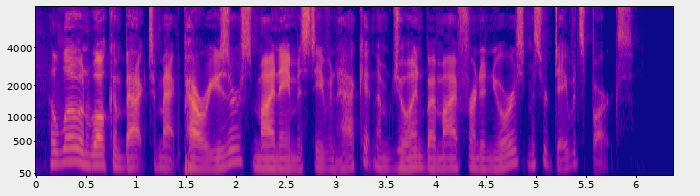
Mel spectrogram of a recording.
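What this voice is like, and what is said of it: Soft, intimate bedroom voice. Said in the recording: “you've got a bedroom voice today”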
